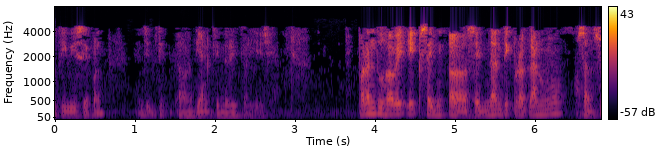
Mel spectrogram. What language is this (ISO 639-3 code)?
guj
